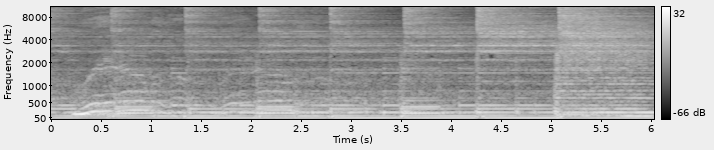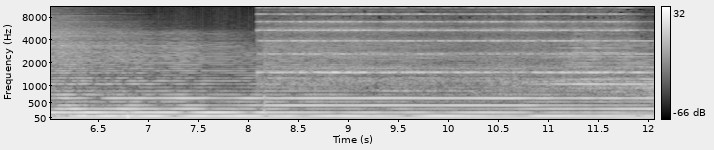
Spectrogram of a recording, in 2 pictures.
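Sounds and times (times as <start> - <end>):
rock band droning: 0.0 - 12.0
high ringing tone: 8.1 - 12.0.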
